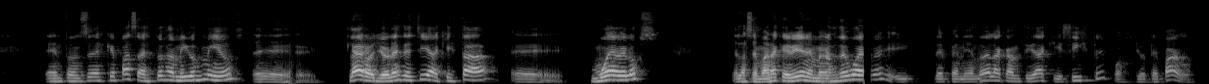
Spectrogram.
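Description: At 2.89 to 2.97 s and again at 4.11 to 4.19 s there is a burst of packet loss. About 60 ms of speech never arrives each time. The receiver stretches the last sound into a fading buzz or hiss. The speech then resumes with that stretch gone.

At 8.21 to 8.27 s a short concealed packet loss leaves a brief smear. About 40 ms is missing. The decoder patches it by continuing the previous sound, then blends back.

From 8.63 s to the end, the sound turns duller and boxier after an 80 ms silence. This is likely an input switched to a poorer device. Nothing comes through above 6.8 kHz. The level drops by a few decibels. A new noise floor sits well beneath the speech.

At 9.75 to 9.79 s another short concealed packet loss adds a brief smear. About 20 ms is missing.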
